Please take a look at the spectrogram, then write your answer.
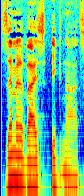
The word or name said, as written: Semmelweis Ignác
